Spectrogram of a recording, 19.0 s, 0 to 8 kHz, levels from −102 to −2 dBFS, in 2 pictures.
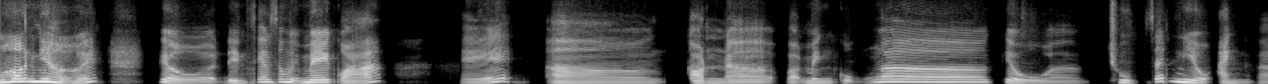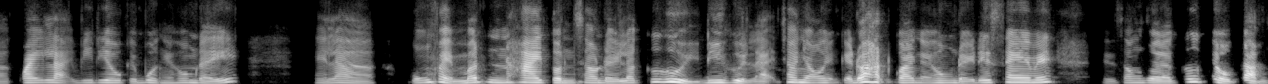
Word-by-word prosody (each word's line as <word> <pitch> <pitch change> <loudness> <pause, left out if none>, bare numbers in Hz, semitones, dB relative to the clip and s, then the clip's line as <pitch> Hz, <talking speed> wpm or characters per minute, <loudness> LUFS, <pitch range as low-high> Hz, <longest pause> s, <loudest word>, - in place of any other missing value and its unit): hơn 275 +4 +8
nhỉ?" 275 - +11
ấy, 205 - +3 0.4
kiểu, 170 -9 -1 0.2
đến 175 0 -4
xem 235 -1 -2
xong 245 0 -1
bị 225 - +1
mê 215 +2 +4
quá. 175 - -1 0.6
Thế, 180 - -4 0.2
ờ, 160 -1 -6 0.3
còn, 175 -1 -3
ờ, 155 -1 -5
bọn 185 -1 -8
mình 175 -1 -7
cũng, 190 +5 -10
ơ, 240 -2 +1
kiểu, 155 -10 -4
ờ, 130 -1 -17 0.2
chụp 195 -3 -5
rất 285 +2 -5
nhiều 215 -9 +2
ảnh 160 -7 -9
và 150 -1 -16
quay 200 0 0
lại 195 -6 -3
video 185 +3 -6
cái 165 -3 -13
buổi 195 +2 -6
ngày 155 -1 -14
hôm 190 +3 -8
đấy, 180 - -4 0.6
thế 165 - -13
là 170 -5 -5 0.3
cũng 185 +6 -3
phải 215 -6 +3
mất 185 +9 +1 0.2
2 205 0 +6
tuần 185 -4 +1
sau 190 +2 -1
đấy 155 -4 -3
là 185 +3 -1
cứ 250 0 -2
gửi 225 - +6
đi 195 +3 +1
gửi 190 -1 +2
lại 145 +4 -6
cho 230 - 0
nhau 195 -3 0
những 180 - -10
cái 180 - -3
đoạn 235 -2 +8
quay 195 -2 +2
ngày 175 -3 -9
hôm 190 +1 -4
đấy 155 -5 -3
để 195 +1 0
xem 215 0 +3
ấy. 225 +4 +4 0.4
Thế 155 - -20
xong 190 0 -8
rồi 180 -2 +1
là 165 - 0
cứ, 265 +1 +1
kiểu, 155 - +5
cảm 150 - +7
190 Hz, 210 wpm, -23 LUFS, 165-220 Hz, 0.6 s, nhỉ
